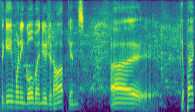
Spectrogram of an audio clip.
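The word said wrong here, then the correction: Konecny: how do you say his name? Number 11? – That was the power play. – Yeah, well, yeah, what's is it? – Konechny.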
